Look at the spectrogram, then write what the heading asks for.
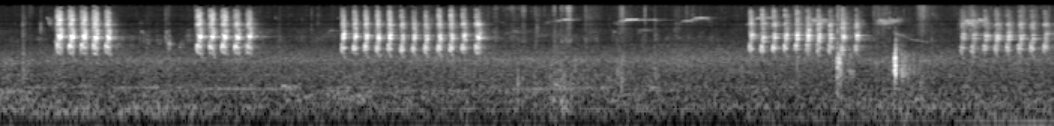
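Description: A bird calling in five rapid rattling trills, each a quick run of high notes at about six a second, with pauses of one to three seconds between. A single sharp click sounds about twelve seconds in.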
